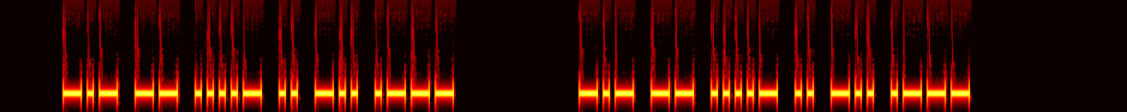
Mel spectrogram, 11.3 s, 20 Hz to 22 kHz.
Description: Morse code, heard as a keyed tone, about 20 wpm, 700 Hz. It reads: KM4IDJ KM4IDJ
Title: USA Call Signs - 6 Characters - Repeated 3x - 20wpm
